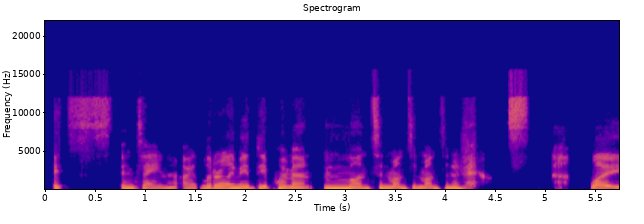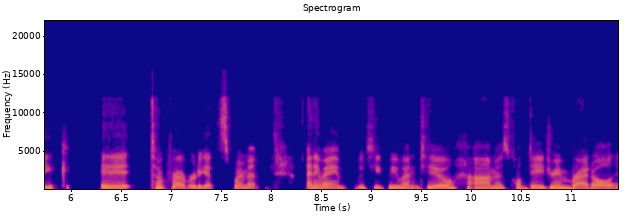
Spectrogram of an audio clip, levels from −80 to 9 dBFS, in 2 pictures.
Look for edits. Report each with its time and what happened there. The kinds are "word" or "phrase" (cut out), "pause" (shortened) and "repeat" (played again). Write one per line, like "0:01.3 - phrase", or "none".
0:01.5 - word
0:02.7 - pause
0:08.8 - phrase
